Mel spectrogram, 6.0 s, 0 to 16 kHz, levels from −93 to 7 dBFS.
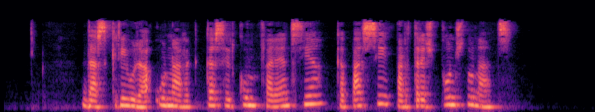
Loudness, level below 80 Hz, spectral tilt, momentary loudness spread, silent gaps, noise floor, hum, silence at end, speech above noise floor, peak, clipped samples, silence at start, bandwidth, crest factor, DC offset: -17 LUFS; -58 dBFS; -3.5 dB/octave; 6 LU; none; -87 dBFS; none; 0.85 s; 70 dB; -2 dBFS; under 0.1%; 0.8 s; 8.4 kHz; 16 dB; under 0.1%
